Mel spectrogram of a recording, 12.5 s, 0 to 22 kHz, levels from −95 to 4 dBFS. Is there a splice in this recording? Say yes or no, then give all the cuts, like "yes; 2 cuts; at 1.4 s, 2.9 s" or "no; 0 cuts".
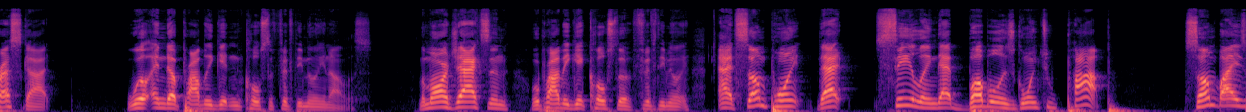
yes; 2 cuts; at 7.0 s, 8.1 s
